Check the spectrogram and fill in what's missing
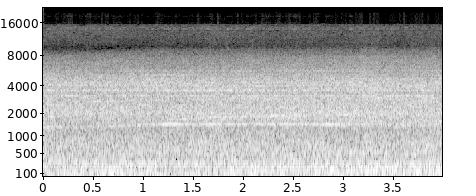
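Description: Aircraft engine roar in the Roblox game Pilot Training Flight Simulator, a steady broadband jet-like rumble holding at constant loudness throughout, with no voices.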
